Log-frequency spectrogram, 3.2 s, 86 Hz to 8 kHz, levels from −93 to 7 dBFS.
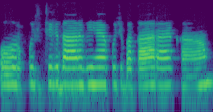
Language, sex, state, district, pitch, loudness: Hindi, female, Uttar Pradesh, Jalaun, 255 Hz, -19 LUFS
